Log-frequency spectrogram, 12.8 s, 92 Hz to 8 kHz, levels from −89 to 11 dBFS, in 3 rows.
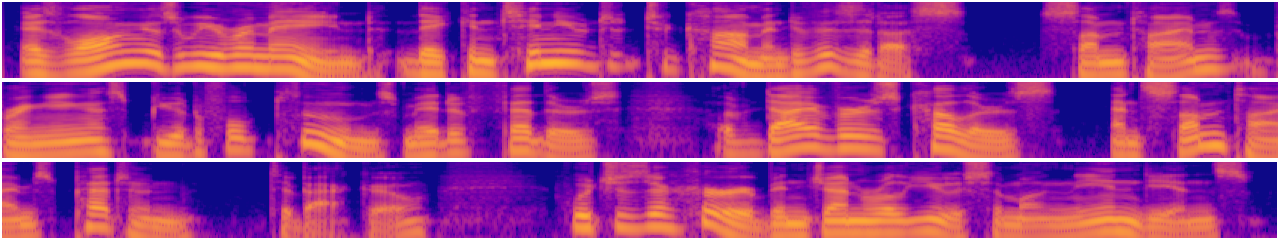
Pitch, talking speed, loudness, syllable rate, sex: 130 Hz, 175 wpm, -18 LUFS, 5.7 syllables/s, male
